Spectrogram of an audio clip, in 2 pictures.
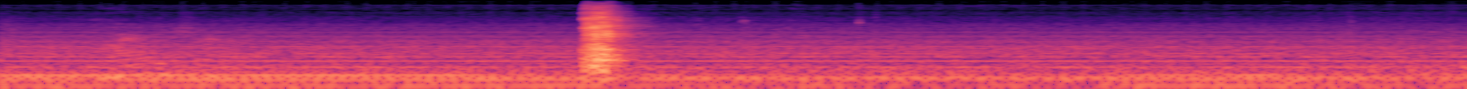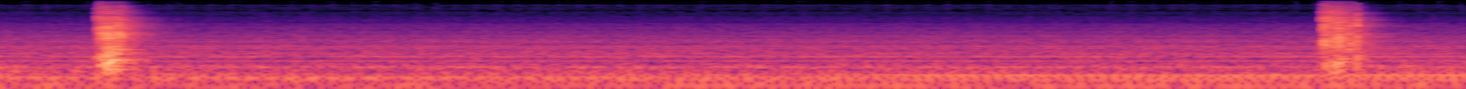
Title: Ripley cat cough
